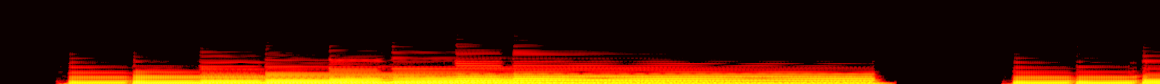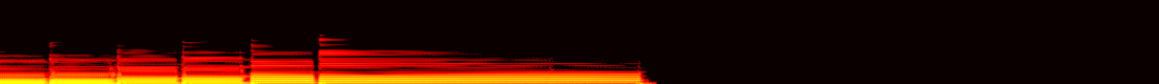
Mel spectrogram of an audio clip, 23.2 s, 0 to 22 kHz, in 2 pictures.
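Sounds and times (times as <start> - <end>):
electric bass played with rest stroke: 0.7 - 8.9, 10.2 - 18.0.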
